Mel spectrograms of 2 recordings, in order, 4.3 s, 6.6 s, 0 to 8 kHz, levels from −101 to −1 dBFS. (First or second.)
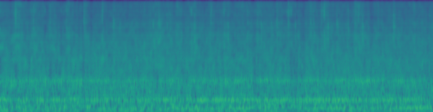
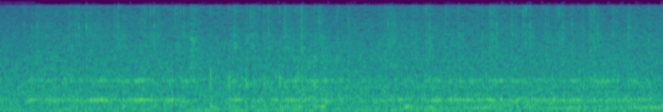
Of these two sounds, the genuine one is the second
